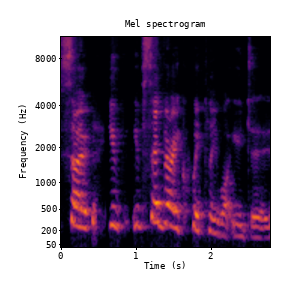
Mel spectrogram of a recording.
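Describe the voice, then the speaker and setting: The speaker has an Australian accent. The pace is moderate. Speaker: podcast host. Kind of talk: interview. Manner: animated.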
